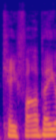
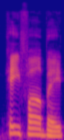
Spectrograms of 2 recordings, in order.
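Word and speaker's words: kayfabe: Keifabe, 2 syllables, we've been over this.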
